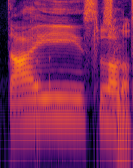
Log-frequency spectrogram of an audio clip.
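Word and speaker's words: Thy Slaughter: 다이 다이 슬러터. 슬러터. 이 철자가 THY예요. 네. 그래서 읽을 때 약간 발음이 혼동이 있는 이름인데 한번 찾아보시면 좋을 것 같습니다.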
